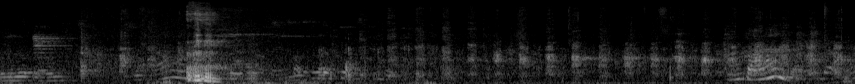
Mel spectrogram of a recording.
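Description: A frightened dog pants in quick, breathy bursts close by, with a brief whimper and some rustling and handling noises around it.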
